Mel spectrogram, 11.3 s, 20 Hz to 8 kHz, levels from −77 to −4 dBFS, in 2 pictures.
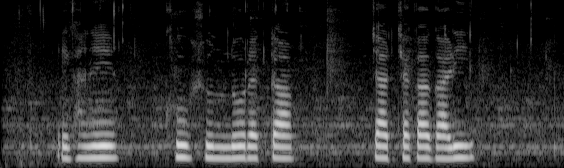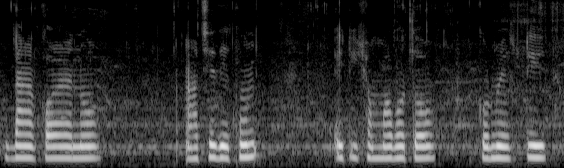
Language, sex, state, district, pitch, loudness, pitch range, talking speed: Bengali, female, West Bengal, North 24 Parganas, 205 Hz, -23 LUFS, 200-210 Hz, 75 wpm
